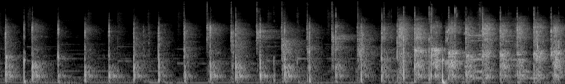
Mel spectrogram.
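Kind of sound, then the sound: crowd, small group clapping hands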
